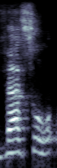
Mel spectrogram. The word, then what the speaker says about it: VESL: Isiah, your son, like I said, I was looking at that website when I looked at Vessel Oils. Am I pronouncing that right?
